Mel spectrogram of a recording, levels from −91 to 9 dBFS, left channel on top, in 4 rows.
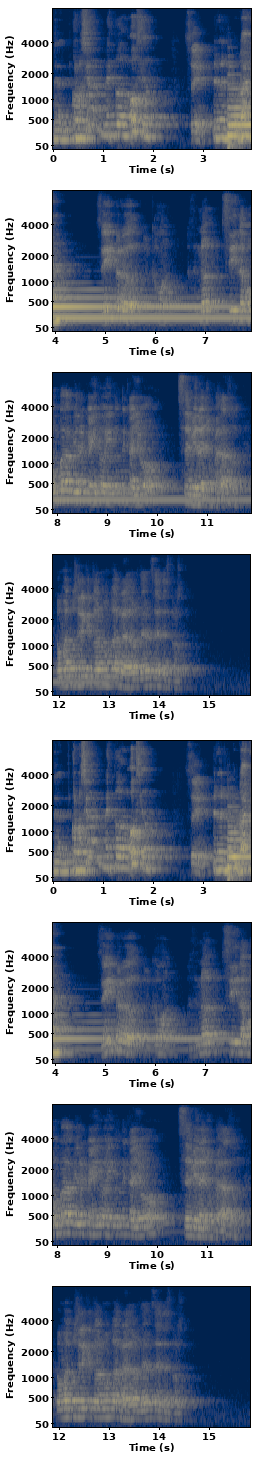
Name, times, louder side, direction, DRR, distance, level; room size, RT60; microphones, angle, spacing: voice 1, 0.0-1.9 3.2-4.1, equal, 50° right, -1 dB, 0.6 m, -30 dB
voice 2, 2.6-3.0 4.8-6.2 6.6-10.0 10.4-11.6 11.9-14.4, left 1 dB, 40° left, -5 dB, 0.8 m, -35 dB
Bass guitar, 3.5-13.1, left 5 dB, 20° right, 0.8 m, -33 dB
3.5 x 2.2 x 3.3 m, 1.3 s
head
